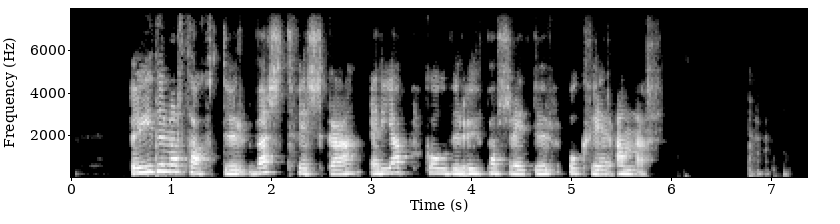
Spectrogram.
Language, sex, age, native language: Icelandic, female, 20-29, Icelandic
